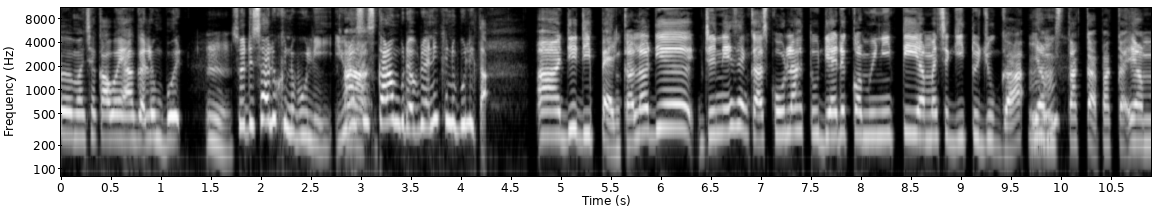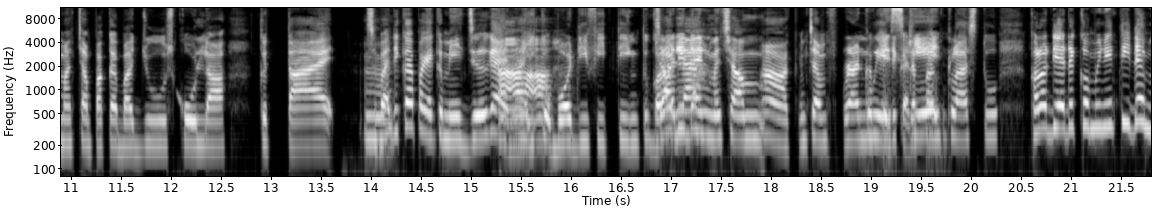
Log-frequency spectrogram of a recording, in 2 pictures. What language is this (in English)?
Malay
